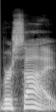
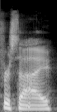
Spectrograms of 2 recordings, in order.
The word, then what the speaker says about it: Versailles: down there also we have a town called Versailles but it's not pronounced Versailles it's pronounced Versailles God's country incidentally I believe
